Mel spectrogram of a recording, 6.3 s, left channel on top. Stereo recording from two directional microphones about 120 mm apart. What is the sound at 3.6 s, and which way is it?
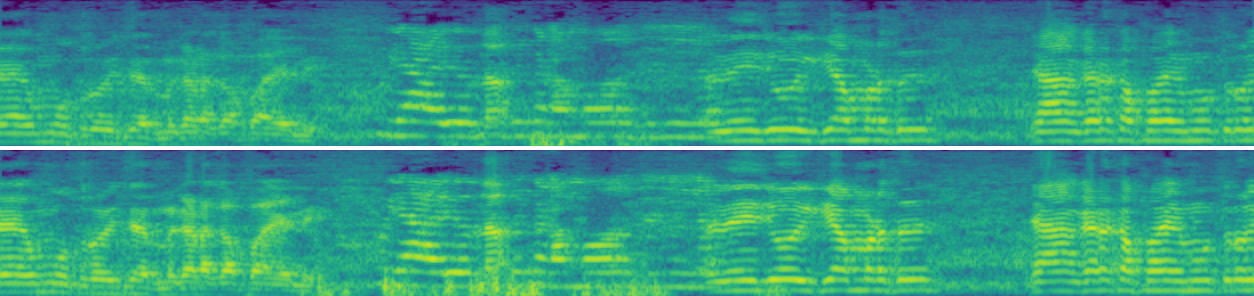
Speech, 15° right (ahead or behind).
